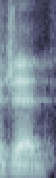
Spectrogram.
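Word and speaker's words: Djed: I always want to say to Jed. I said Jed. That's why I don't know. Yeah, the D silent on there.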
